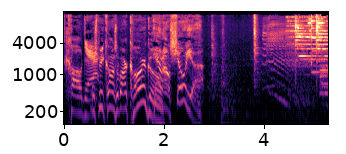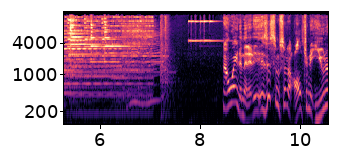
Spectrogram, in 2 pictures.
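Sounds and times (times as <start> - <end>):
speech: 0.1 - 3.3, 8.4 - 10.5
mission bells ringing: 4.6 - 7.2.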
